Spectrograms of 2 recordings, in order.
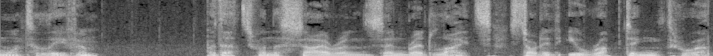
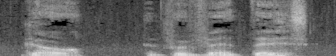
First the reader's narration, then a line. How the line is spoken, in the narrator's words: he muttered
